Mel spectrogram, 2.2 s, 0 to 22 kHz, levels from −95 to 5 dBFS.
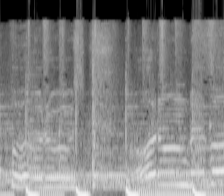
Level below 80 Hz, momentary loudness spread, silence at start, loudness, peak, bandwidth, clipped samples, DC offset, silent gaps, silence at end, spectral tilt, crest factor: -10 dBFS; 2 LU; 0 s; -9 LUFS; 0 dBFS; 14.5 kHz; 0.5%; under 0.1%; none; 0 s; -5.5 dB/octave; 6 dB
